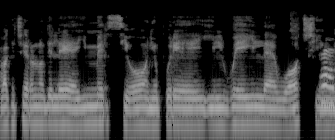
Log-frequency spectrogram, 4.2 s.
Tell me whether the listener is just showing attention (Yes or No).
No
